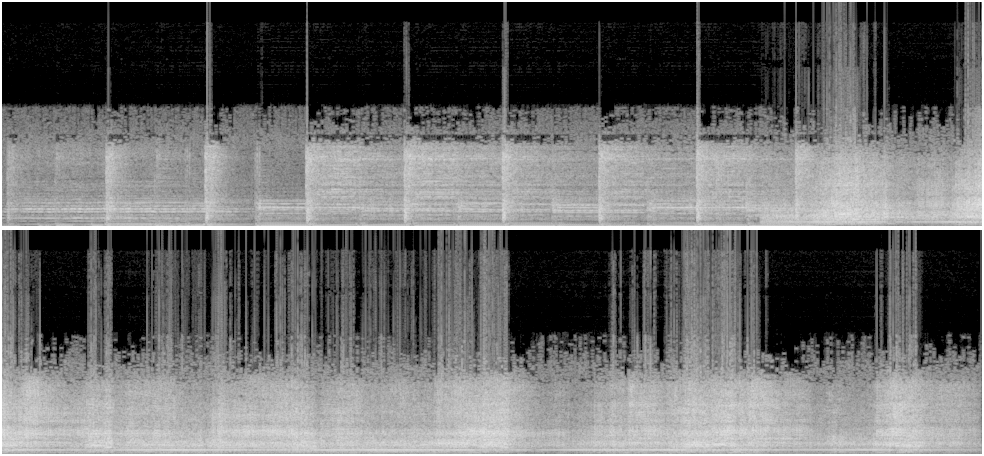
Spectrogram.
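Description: Formule France single-seater race cars at the Le Castellet circuit rev loudly with stepped engine notes, then give way to a sustained roaring blur of passing cars in an archive recording.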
